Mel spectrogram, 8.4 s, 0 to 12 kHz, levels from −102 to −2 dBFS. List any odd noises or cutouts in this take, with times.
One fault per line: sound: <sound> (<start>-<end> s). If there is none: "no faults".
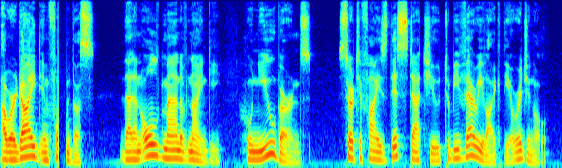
sound: dropout (0.9-1.0 s)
